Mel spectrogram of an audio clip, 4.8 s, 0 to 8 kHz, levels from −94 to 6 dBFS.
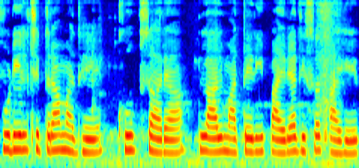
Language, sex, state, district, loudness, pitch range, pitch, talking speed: Marathi, female, Maharashtra, Mumbai Suburban, -14 LUFS, 195-225 Hz, 205 Hz, 110 wpm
